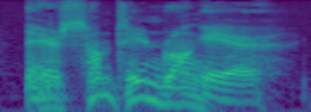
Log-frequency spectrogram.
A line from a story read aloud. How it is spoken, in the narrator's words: Garrett muttered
